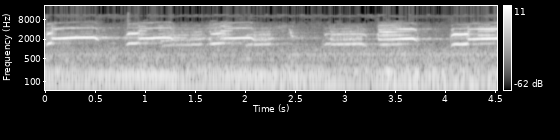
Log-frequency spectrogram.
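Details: Eagle at a nest on Hornby Island, screeching while eating. Repeated clear, whistled, slightly rising notes, several in quick series, over a steady low hum and hiss.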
